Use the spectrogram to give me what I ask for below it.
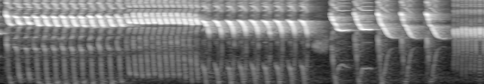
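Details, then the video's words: Bottle-green canary singing energetically as a master tutor song for young canaries: long fast high trill of repeated notes slowly descending in pitch, followed by separate sharp downward-sweeping whistles and a short buzzy ending. "Kicau Kenari Hijau Botol Gacor Dor Cocok Untuk Masteran Kenari Paud dan Bahan"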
